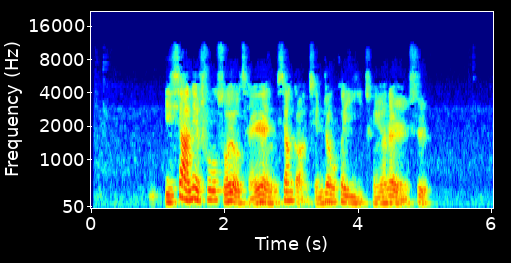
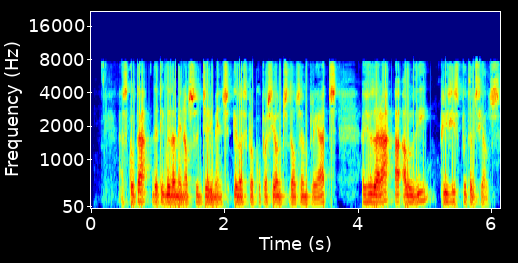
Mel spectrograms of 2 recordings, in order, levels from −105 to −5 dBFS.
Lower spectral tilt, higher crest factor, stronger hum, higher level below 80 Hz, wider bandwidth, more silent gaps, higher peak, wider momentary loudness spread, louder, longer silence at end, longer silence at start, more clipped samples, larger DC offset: first, -6.5 dB/octave vs -4.5 dB/octave; about the same, 20 dB vs 20 dB; neither; second, -60 dBFS vs -44 dBFS; first, 11 kHz vs 8 kHz; neither; second, -6 dBFS vs 0 dBFS; first, 12 LU vs 9 LU; second, -24 LUFS vs -20 LUFS; first, 0.95 s vs 0 s; first, 0.9 s vs 0.45 s; neither; neither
